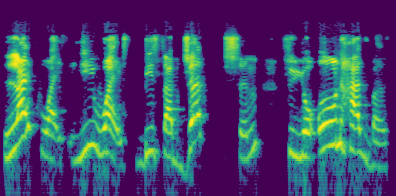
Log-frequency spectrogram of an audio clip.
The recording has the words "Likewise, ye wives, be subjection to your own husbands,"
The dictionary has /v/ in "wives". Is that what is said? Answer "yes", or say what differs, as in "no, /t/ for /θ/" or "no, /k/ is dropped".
no, /v/ is dropped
